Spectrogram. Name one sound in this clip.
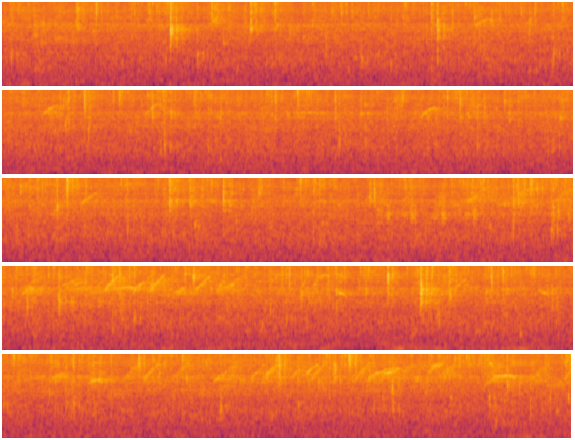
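Rain drips steadily from a roof edge, with scattered sharp taps.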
